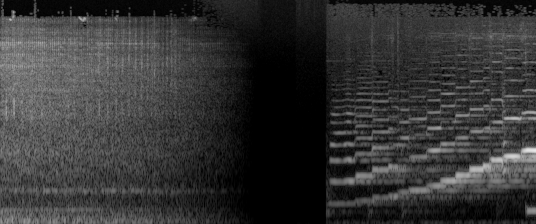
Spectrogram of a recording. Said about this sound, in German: Betäubender Lärm erfüllt die Luft. Autos rauschen auf der Magistrale vorbei, hinterlassen Schmutz und Staub.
